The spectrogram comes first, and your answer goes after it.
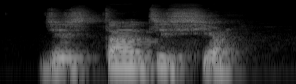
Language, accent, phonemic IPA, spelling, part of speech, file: French, Canada, /dis.tɑ̃.di.sjɔ̃/, distendissions, verb, LL-Q150 (fra)-distendissions.wav
- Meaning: first-person plural imperfect subjunctive of distendre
